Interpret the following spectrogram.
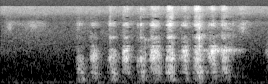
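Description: A coin scratching the latex coating off a scratch-off lottery ticket: a faint run of quick scrapes, about ten a second, starting about half a second in and lasting about a second.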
